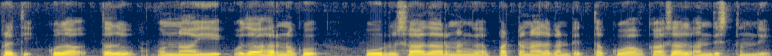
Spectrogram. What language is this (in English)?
Telugu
